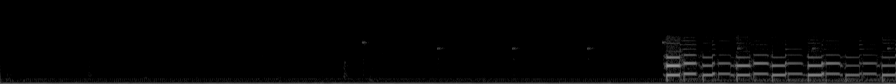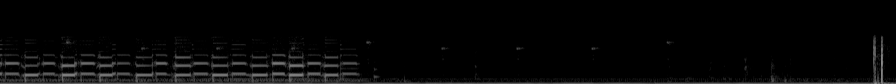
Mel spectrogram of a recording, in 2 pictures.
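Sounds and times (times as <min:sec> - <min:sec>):
guitar alternate picking: 0:06.6 - 0:12.8.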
